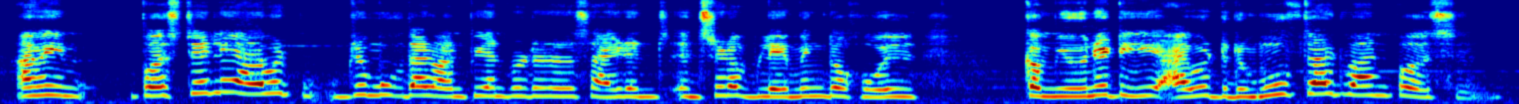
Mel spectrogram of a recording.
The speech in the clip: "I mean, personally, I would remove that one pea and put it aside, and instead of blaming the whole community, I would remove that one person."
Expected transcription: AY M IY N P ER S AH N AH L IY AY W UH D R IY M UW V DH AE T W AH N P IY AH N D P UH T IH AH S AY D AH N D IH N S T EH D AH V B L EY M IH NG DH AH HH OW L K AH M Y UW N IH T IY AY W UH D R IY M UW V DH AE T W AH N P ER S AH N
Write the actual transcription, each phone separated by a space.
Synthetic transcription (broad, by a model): AY M IY N P ER S AH N AH L IY AY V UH D R IY M UW V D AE T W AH N P IY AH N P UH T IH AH S AY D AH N IH N S T EH D AH V B L EY M IH NG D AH HH OW L K AH M Y UW N IH T IY AY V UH D R IY M UW V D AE T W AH N P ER S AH N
